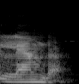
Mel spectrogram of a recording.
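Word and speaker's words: lambda: আচ্ছা এটার উচ্চারণ হচ্ছে ল্যামডা, LAMDA। আর এটাকে বলা হয় নিউ, নিউ। মিউ না, মানে এম না কিন্তু, এন, নিউ।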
